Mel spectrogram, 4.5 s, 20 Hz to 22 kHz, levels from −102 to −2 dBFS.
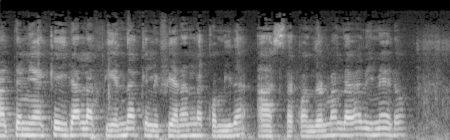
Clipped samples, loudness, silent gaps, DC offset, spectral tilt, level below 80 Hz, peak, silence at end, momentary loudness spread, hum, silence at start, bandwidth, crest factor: under 0.1%; -19 LUFS; none; under 0.1%; -6 dB/octave; -42 dBFS; -4 dBFS; 0 s; 4 LU; none; 0 s; 13 kHz; 14 dB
